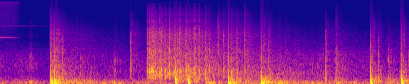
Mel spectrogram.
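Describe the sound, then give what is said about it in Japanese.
Fireworks burst at a contest among skilled pyrotechnic craftsmen: a sharp boom, then a long crackling spray and a series of loud pops and bangs in irregular succession. “見えましたか？とても綺麗な花火が上がるんですよ。”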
